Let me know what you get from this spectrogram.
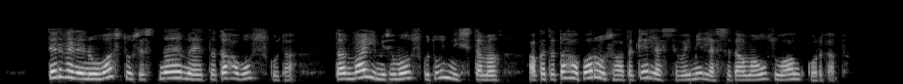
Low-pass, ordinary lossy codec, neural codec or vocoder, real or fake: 5.4 kHz; MP3, 24 kbps; none; real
